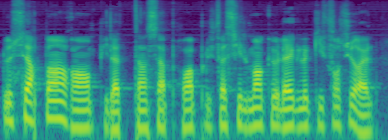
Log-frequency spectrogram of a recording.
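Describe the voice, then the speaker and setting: A man's voice: fairly low pitch, fairly quick, creaky, a little mellow. A man voicing an old sorceress who speaks in solemn, cryptic riddles. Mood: oracular. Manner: solemn, oracular speech in riddles.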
